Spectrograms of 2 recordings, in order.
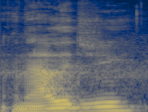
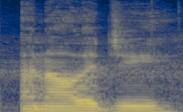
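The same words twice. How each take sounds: First: ANALOGY softer, rising at the end like a question. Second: Said in the usual way. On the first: Real, not acted. Host doubts his own word, ANALOGY with a questioning rise.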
